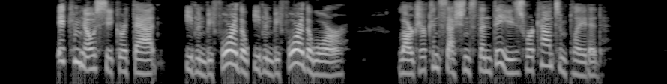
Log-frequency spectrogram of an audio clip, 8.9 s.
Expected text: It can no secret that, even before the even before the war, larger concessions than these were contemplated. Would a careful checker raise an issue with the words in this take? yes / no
no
